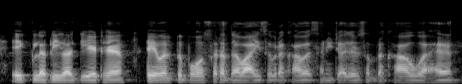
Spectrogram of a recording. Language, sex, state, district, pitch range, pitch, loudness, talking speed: Hindi, female, Bihar, Supaul, 95-105 Hz, 100 Hz, -19 LUFS, 245 wpm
